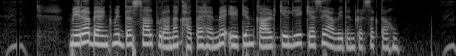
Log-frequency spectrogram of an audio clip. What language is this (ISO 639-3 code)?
hin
